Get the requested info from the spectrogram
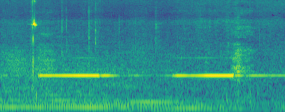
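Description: A single high electronic beep repeating about once a second, each beep about half a second long, over a low steady hum.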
